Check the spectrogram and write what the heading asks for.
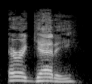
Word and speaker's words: Arrighetti: Well, John Spencer Arrighetti, which rhymes with spaghetti, is pitching for the Astros tonight.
